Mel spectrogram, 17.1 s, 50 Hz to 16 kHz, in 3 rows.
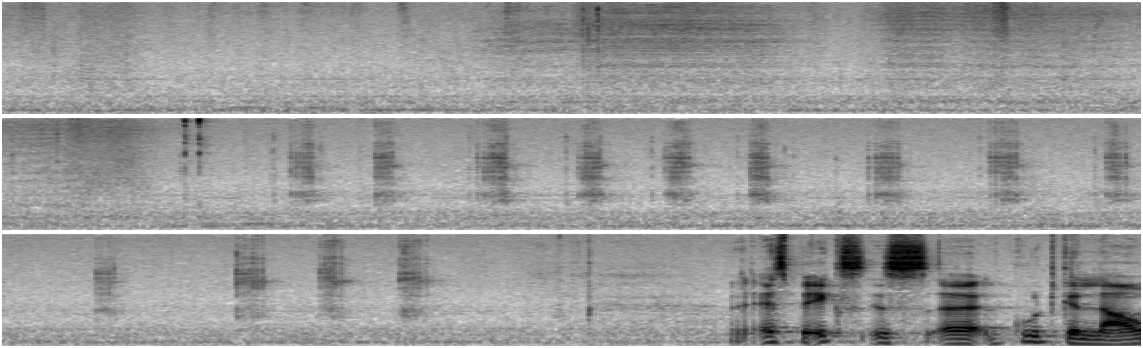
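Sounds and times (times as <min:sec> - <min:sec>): low steady hum: 0:00.0 - 0:17.0
computer mouse clicking: 0:06.6 - 0:12.0, 0:12.6 - 0:13.6.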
